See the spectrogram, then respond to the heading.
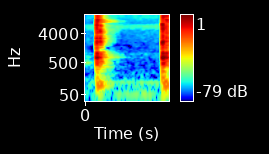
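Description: A hollow metal silverware knife handle is tapped on metal twice, giving two short, bright clinks with a ringing tone near 730 Hz that die away quickly. The hollow handle produces the clinking sound that sets it apart from a solid one.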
